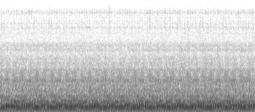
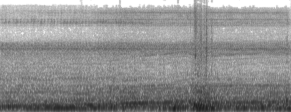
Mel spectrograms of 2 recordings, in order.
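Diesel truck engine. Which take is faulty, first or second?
second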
